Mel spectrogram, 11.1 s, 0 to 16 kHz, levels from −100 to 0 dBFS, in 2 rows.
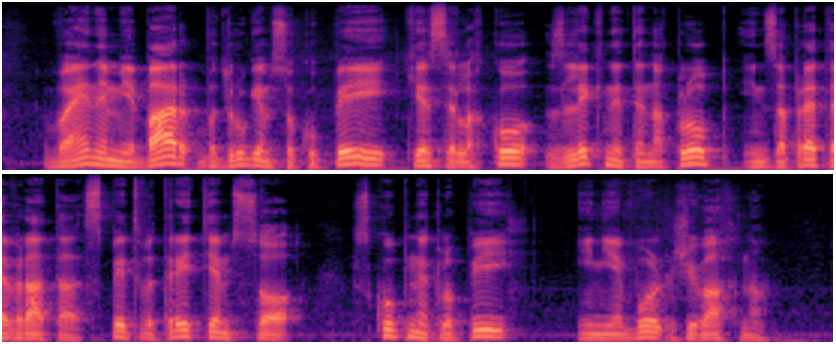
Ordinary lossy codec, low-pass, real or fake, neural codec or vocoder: Opus, 64 kbps; 14.4 kHz; fake; vocoder, 44.1 kHz, 128 mel bands every 512 samples, BigVGAN v2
